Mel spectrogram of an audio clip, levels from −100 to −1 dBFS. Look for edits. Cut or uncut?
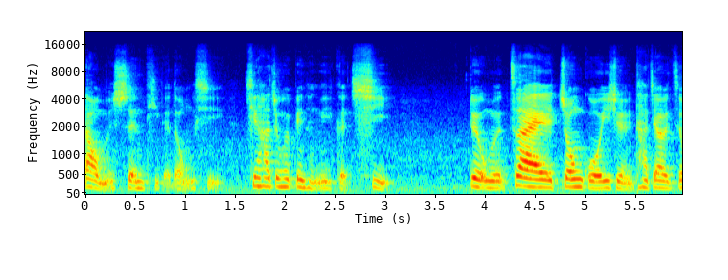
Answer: uncut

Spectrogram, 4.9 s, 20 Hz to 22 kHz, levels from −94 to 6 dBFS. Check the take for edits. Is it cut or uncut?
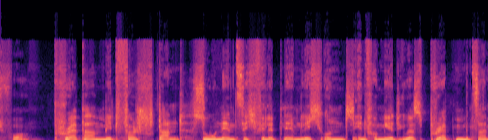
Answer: cut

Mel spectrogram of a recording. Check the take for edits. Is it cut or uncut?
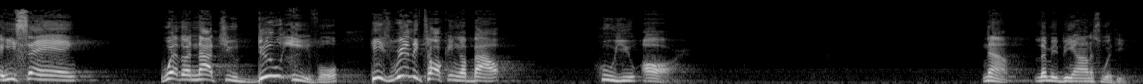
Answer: uncut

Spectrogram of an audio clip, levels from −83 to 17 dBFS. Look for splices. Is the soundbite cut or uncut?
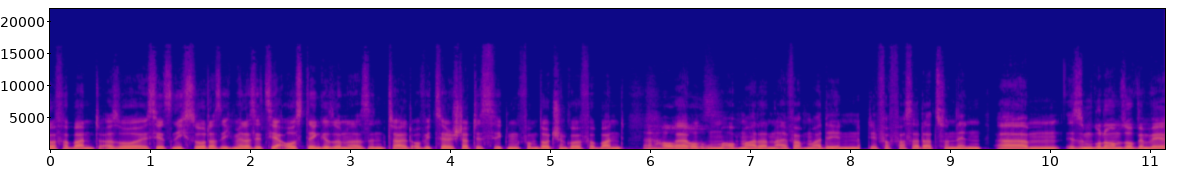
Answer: cut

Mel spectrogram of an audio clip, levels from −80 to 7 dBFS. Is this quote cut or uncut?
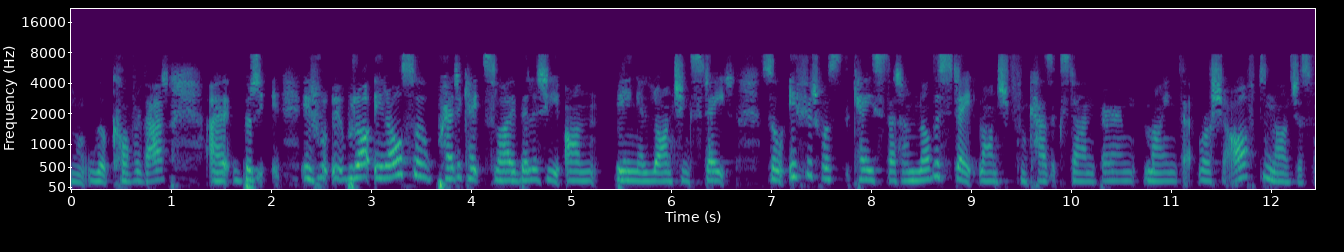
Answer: uncut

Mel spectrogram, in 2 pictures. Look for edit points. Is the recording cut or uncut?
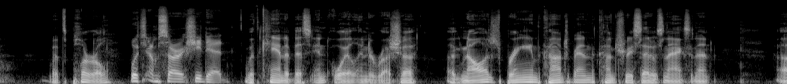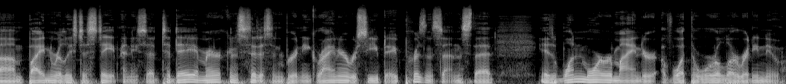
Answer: uncut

